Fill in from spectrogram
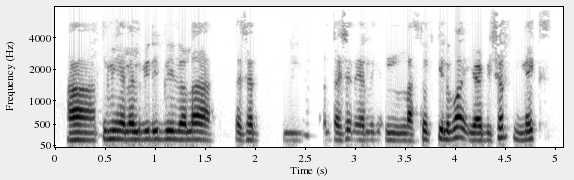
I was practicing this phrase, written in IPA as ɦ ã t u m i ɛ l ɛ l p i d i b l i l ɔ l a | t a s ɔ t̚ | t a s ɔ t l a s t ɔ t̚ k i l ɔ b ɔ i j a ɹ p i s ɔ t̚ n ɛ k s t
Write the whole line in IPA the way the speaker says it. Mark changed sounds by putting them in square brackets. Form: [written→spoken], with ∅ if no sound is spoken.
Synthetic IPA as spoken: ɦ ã t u m i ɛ l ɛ l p i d i b l i l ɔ l a | t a s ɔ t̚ | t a s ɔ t l a s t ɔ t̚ k i l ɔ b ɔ i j a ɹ p i s ɔ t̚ n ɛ k s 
